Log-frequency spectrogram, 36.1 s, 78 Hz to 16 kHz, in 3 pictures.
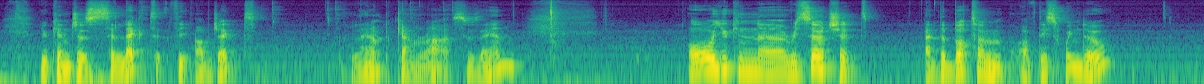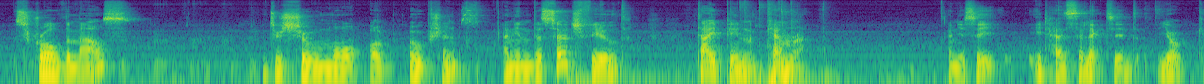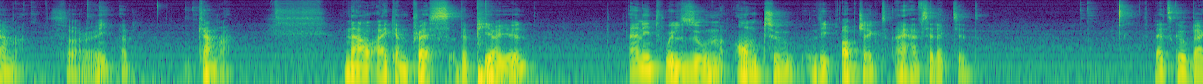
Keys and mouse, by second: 1.4-27.7 drag, 25.9 right click, 28.7 KP_Decimal.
